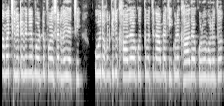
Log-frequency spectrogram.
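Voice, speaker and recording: A woman's voice: extremely high pitch, level tone, rapid-fire. A woman voicing an anxious older parent in an amateur cartoon, pleading and insistent. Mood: worried.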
